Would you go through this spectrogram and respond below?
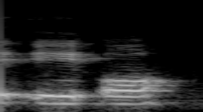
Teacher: जिन स्वरों के उच्चारण में मुख द्वार आधा बंद रता है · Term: अर्ध समृत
